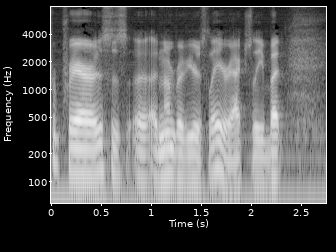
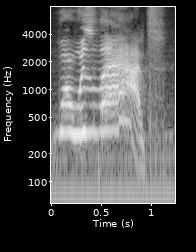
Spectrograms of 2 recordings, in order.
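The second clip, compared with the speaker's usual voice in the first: high, slow, startled call, much higher; 14 semitones higher, much slower than usual. Retold or imitated. Pastor recalling his reaction to a scream in church, high startled call. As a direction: blurt it out, stretched and shocked. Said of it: "I'm like".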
